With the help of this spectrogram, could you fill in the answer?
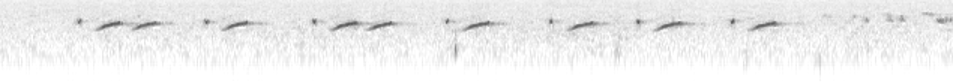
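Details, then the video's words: Clear tutor recording of a velvet-fronted nuthatch in 'full roll tembak' style: a tick note, then one or two upward-sweeping whistles, the pattern repeating about every half second before fading into soft twitters. "Masteran Burung Rambatan Mandarin Jernih Full Roll Tembak"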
